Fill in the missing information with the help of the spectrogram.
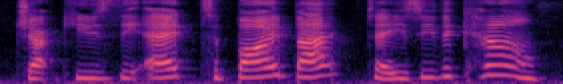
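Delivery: ordinary delivery, nothing marked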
